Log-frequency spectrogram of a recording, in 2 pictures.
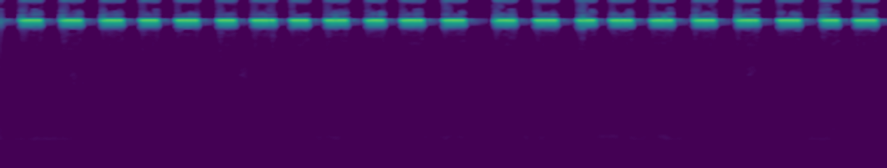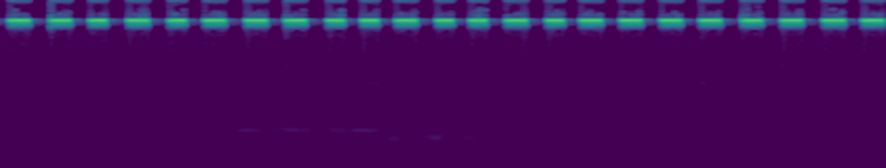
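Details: Male cricket chirping steadily: short, high, pure chirps repeated about four times per second in an even, unbroken rhythm, with a faint higher overtone and no other sounds.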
